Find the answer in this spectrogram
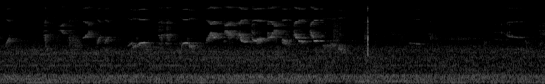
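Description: A small bird chirping a quick run of high notes for about three seconds over steady low background noise, followed by a single sharp click.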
